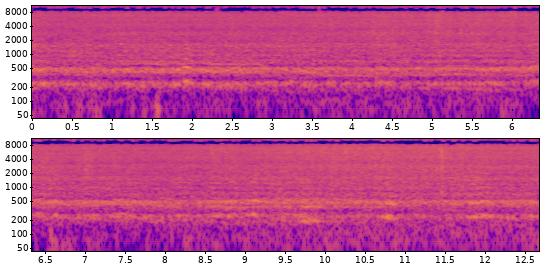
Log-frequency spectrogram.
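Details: Young honey bees practising flight fill the air with a continuous buzzing drone, a smooth layered hum that swells slightly near the end, with a brief soft knock around eleven seconds.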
